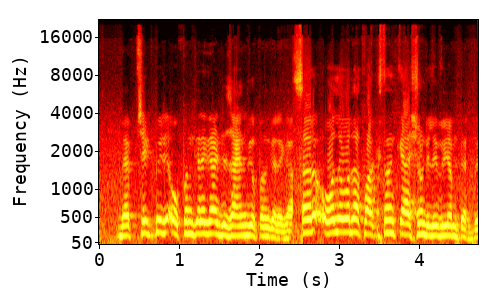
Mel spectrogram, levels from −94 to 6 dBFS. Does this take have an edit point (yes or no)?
yes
